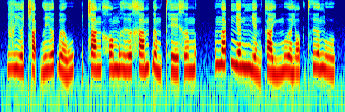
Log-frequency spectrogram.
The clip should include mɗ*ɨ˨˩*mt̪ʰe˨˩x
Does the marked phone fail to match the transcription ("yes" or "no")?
yes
